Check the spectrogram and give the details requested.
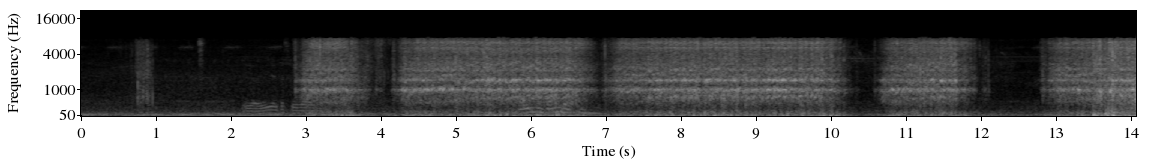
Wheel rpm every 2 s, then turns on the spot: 0, 40, 110, 110, 150, 80, 70.
none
